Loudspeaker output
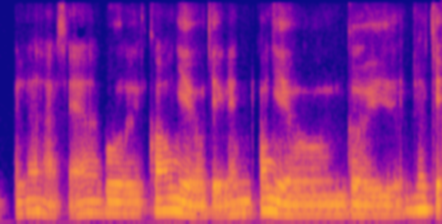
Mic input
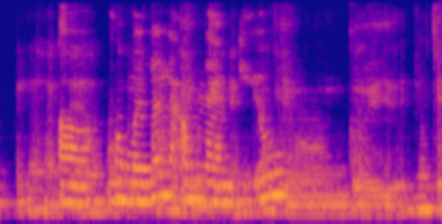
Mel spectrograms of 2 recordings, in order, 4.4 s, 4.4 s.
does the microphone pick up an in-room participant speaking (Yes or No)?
Yes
